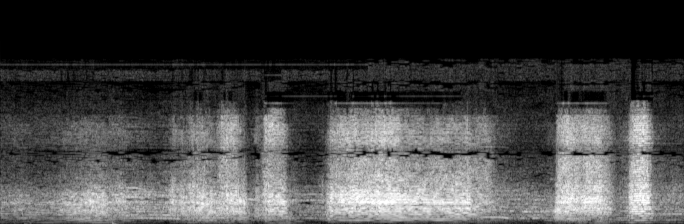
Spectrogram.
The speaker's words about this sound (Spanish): Oiga eso, Trombones, saxofones, trompetas.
